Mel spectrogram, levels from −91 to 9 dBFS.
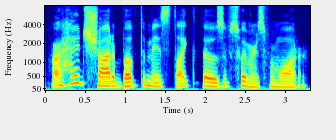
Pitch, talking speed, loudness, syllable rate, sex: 145 Hz, 215 wpm, -19 LUFS, 5.3 syllables/s, male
